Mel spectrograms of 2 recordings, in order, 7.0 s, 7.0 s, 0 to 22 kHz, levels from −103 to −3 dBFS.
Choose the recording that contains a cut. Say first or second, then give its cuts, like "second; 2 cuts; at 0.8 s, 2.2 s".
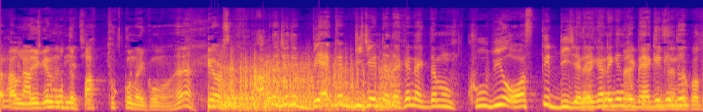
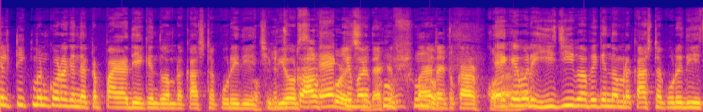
first; 1 cut; at 2.1 s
